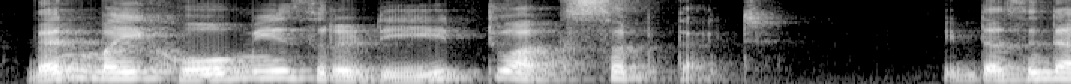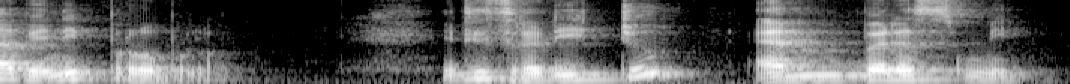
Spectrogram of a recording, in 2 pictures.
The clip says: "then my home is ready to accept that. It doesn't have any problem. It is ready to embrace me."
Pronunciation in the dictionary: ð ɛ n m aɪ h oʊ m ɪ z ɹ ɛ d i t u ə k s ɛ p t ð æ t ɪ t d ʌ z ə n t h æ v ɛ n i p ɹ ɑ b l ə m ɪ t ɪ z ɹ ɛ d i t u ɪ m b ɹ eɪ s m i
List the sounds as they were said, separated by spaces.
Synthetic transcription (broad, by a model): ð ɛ n m aɪ h oʊ m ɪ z ɹ ɛ d i t u ə k s ɛ p t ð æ t ɪ t d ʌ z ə n t h æ v ɛ n i p ɹ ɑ b l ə m ɪ t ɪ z ɹ ɛ d i t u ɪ m b ɹ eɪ s m i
